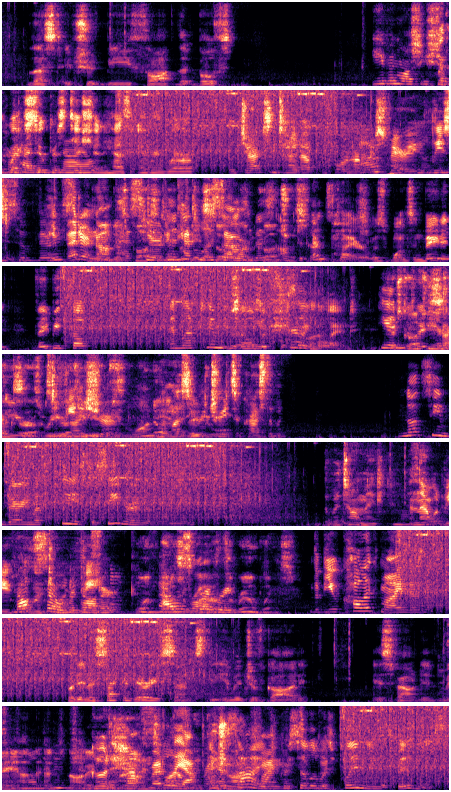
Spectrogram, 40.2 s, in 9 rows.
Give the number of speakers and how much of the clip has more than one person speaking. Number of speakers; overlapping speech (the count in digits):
9, about 43%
